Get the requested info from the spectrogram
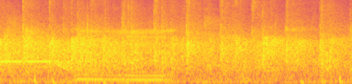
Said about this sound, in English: Hey, clap for everybody you've seen. This has been a fun show, right?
